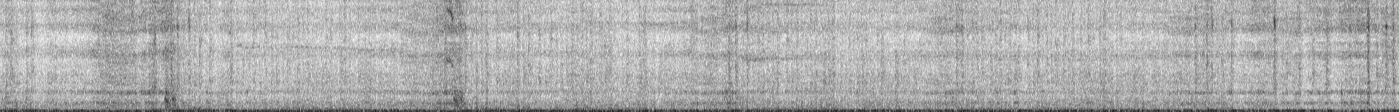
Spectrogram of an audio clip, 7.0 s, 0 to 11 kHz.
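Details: 1968 Volkswagen Beetle, air-cooled, sat abandoned over 20 years: uneven, stumbling low rumble with irregular surges at first start, running rough only on fuel poured straight into the carburetor and starter fluid.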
